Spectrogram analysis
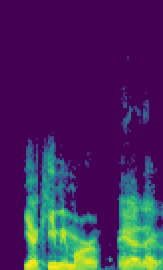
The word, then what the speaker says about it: Kimimaro: Wait, you mean Kimimaru, His right? Yeah, Kimimaro. Yeah, there I you go.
